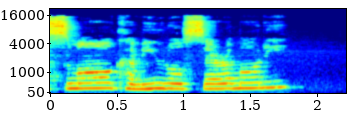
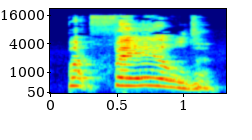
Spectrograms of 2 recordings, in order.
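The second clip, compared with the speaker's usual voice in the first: chilly clarity; 9 semitones higher, 10 dB louder, slower than usual. Acted. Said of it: "with a chilly clarity".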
